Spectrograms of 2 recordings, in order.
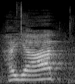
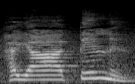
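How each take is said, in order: First: The word ends with a clear t sound. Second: The word ends with a tin sound. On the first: "हयात इतनी त नहीं कहेंगे" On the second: "तिन आएगा ना, दो नून की आवाज आएगी"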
